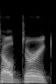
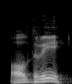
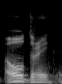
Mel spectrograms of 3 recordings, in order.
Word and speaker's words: Aldourie: And as they approached, now you're going to have to, I think it's Aldury Castle. Is that the correct pronunciation? A-L-D-O-U-R-I-E. Aldury Castle? – A-L-D-O-U-R-I-E. Aldry. – Aldry. – It sounds like that.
